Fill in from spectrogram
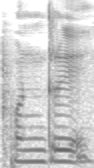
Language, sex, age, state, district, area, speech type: Tamil, female, 18-30, Tamil Nadu, Tiruvarur, rural, read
